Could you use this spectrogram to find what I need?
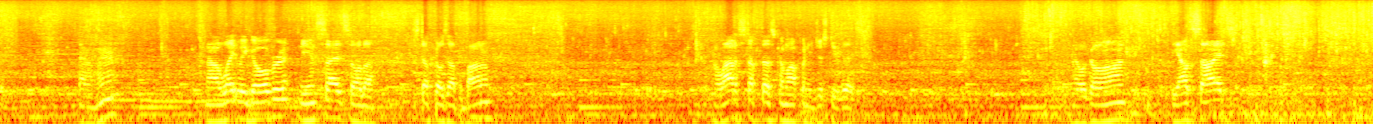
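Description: Water runs from a tap and splashes into a bucket.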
